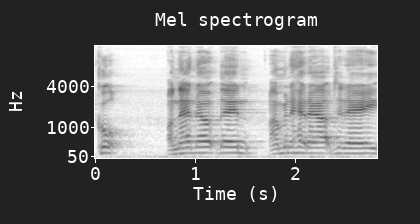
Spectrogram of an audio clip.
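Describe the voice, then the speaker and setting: A high-pitched man's voice with audible room echo. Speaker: sales coach. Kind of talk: live stream Q&A. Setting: live stream. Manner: wide pitch range, animated; fast.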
